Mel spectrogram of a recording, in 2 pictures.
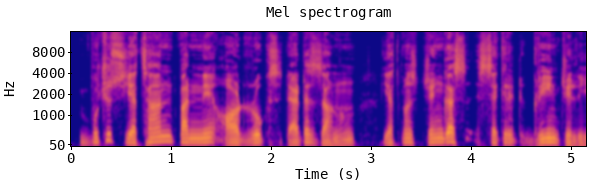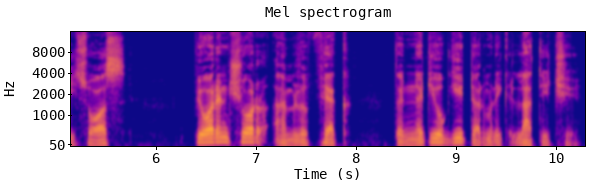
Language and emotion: Kashmiri, neutral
